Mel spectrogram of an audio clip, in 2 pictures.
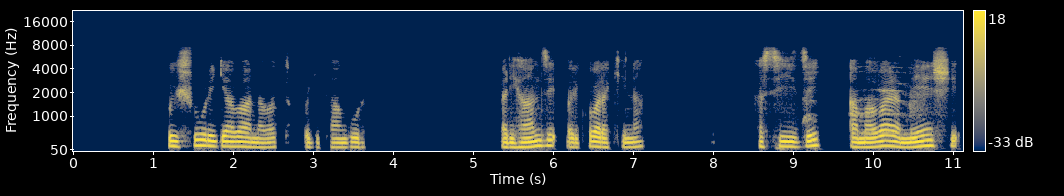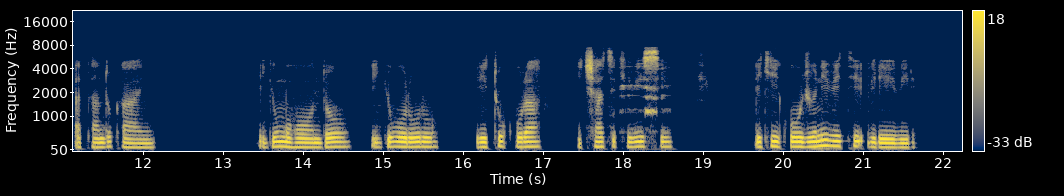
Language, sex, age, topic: Rundi, female, 36-49, education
